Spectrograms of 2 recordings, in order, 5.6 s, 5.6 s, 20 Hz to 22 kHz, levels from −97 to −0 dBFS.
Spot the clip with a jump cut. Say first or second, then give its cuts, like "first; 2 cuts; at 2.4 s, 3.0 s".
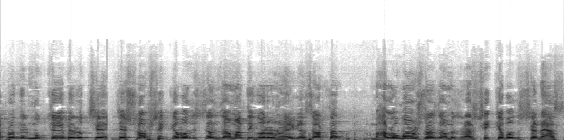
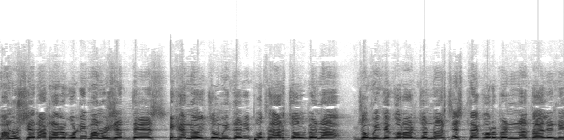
second; 1 cut; at 1.7 s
